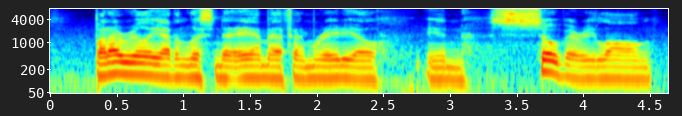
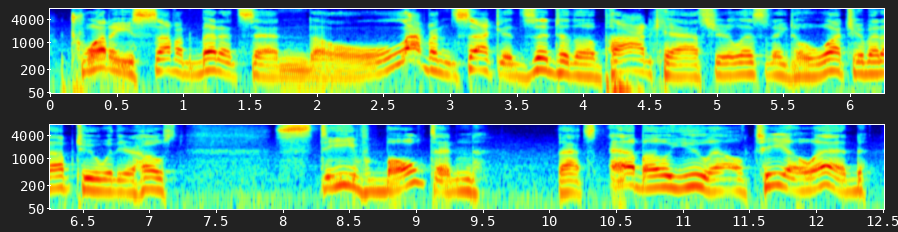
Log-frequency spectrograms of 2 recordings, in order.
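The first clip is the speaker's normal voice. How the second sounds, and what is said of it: Fake radio DJ voice. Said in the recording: “I'm doing the good old Tom Likas fake DJ voice that I think has gone out of fashion by now”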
